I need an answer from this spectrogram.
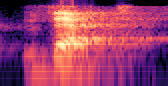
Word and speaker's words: vet: And when we put the popsicle stick under the letter without the dot, no ball, it's va, va, va.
